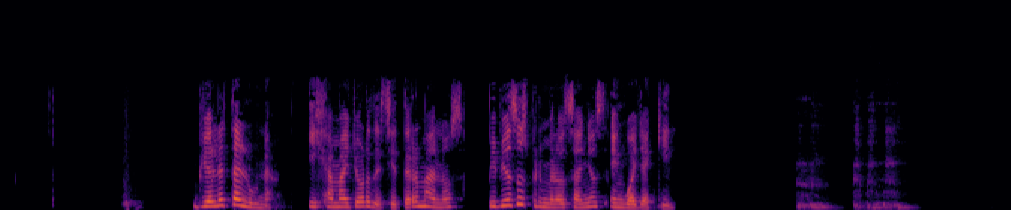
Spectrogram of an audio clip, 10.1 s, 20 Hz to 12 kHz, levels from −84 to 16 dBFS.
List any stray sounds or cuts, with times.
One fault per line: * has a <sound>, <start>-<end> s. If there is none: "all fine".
* has a whoosh, 1.2-1.4 s
* has a throat clearing, 8.0-9.2 s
